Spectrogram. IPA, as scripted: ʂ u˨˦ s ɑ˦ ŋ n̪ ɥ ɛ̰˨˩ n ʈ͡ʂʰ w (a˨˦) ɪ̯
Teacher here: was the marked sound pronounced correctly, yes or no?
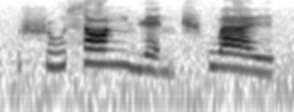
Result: no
